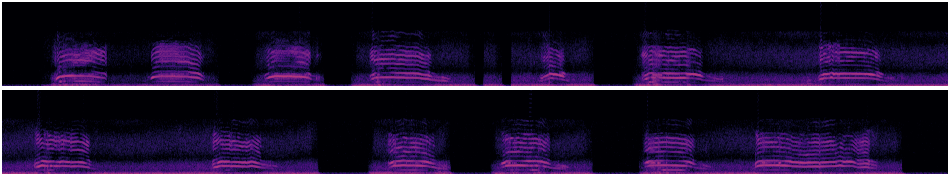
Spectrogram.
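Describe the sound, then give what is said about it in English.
A young, traumatized fawn cries out in many repeated high, wavering bleats, each a short strained wail with shifting pitch, separated by brief pauses and fairly loud against a quiet background. “I now want you to listen to a young fawn crying when traumatized. This sound will be repeated several times to help you learn the volume and the voice inflection.”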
